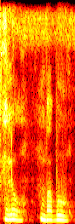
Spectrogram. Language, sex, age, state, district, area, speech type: Santali, male, 30-45, West Bengal, Bankura, rural, spontaneous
